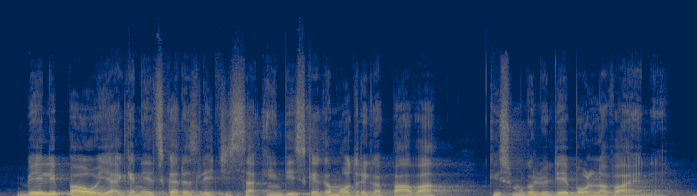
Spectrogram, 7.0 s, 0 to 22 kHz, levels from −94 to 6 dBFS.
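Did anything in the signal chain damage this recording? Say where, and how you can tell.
No, nothing in the signal chain damaged this speech.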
